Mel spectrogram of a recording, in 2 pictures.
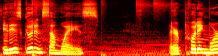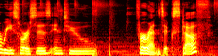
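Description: A woman's voice: on the low side, slow pace, faint music behind. A woman playing a guarded, earnest podcast investigator in a conversational audio drama. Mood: doubtful, aggrieved. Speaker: fictional podcast co-host.

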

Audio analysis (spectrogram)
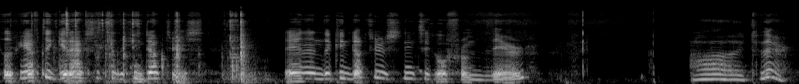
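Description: Woman doing a casual tech vlog, super crackly fry in her voice, noisy handheld phone recording. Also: sits high, fairly even intonation, a little slow, long pauses, warm tone. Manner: informal, explaining while handling gear. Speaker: video host showing a phone system project. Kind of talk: casual hands-on tech vlog, talking off the cuff. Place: small indoor room with wooden floor. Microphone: handheld phone camera, moving around.

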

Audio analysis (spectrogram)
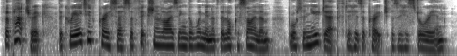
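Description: A woman hosts a podcast in a deep, dark-toned voice with noticeable fry. She moves between interview questions and scripted linking narration. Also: fairly quick.

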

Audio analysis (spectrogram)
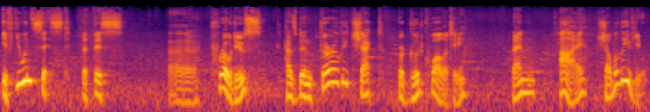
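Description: A man acts out an earnest, noble medieval knight, befuddled but unfailingly courteous. His delivery is theatrical and very animated in pitch, yet unhurried, with archaic formal wording and hesitant pauses. It is an audio roleplay with noticeable background noise. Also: creaky, heavily acted. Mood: humble, earnest. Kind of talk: ASMR roleplay audio drama, addressing the listener.

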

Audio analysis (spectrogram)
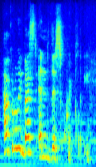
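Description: A woman's voice: high voice, sing-song, moderate pace, a bit bright, soft background music. A woman chatting casually as a player in a tabletop roleplay game.

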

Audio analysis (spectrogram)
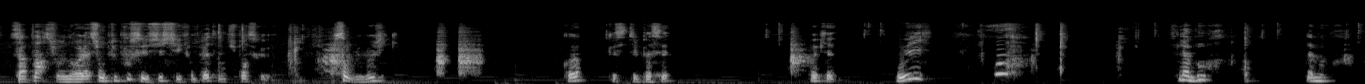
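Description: A young man giving casual, jokey, mock-dramatic commentary while playing a visual novel, muttering asides and reading text aloud. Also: medium pitch. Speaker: gaming video host. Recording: dull lo-fi voice track over clear music.

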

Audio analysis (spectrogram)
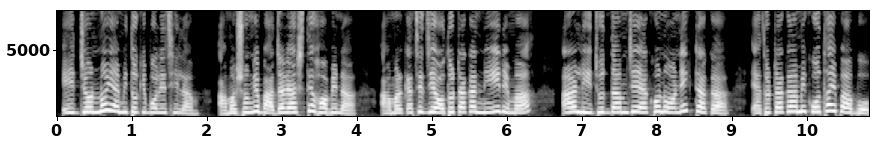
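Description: A woman voicing a poor, worried, gentle widowed fox mother who pleads and explains patiently in a children's cartoon. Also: extremely high pitch, no room sound, studio quality. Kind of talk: Bengali children's cartoon dubbing.

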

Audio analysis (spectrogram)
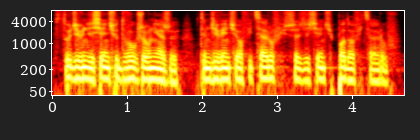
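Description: A man's voice: on the low side, level tone, fairly quick, warm tone, natural voice. A young man playing a brave, dutiful army lieutenant in an amateur war audio drama, with a clipped military delivery. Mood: dutiful, brisk. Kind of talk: scripted war radio drama dialogue.

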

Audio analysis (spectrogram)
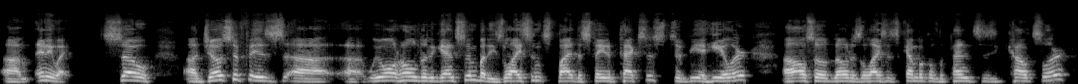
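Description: A man in his sixties hosting a podcast, introducing a guest over a video call from a home room, halting with many fillers. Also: a little high. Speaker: podcast host. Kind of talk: casual interview introduction.

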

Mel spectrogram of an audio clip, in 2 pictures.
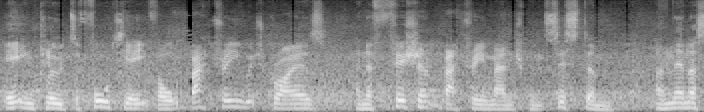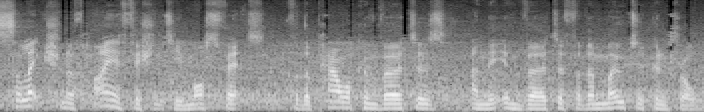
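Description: A man in his forties presenting to camera with a lapel mic in a busy indoor trade show hall, giving clear, informative reports. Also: a little high, brisk, few pauses. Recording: noisy trade show floor.

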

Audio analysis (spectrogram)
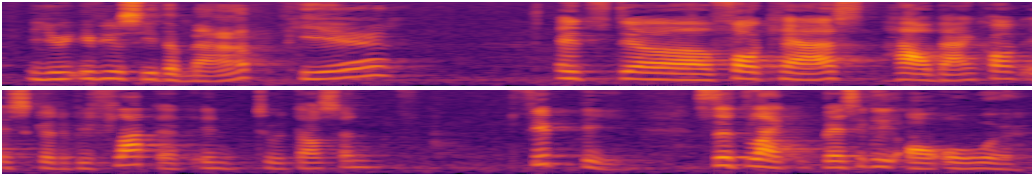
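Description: A woman's voice: fairly low pitch, darkish tone. A woman from Thailand, giving a live architecture lecture at a lectern, speaking informally with many fillers and restarts.

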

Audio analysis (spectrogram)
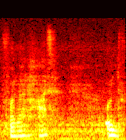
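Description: A man's voice: fairly low pitch, fairly even intonation, slow pace. An actor playing a shaken crewman after a killing, with a breaking voice, in a radio drama. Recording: noisy radio play recording.

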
